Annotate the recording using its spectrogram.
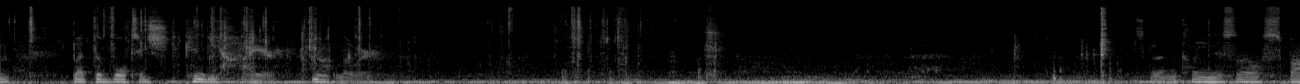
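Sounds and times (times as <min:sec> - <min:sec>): plastic bag crinkling: 0:00.0 - 0:04.3
steady low rumble: 0:01.6 - 0:13.0.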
